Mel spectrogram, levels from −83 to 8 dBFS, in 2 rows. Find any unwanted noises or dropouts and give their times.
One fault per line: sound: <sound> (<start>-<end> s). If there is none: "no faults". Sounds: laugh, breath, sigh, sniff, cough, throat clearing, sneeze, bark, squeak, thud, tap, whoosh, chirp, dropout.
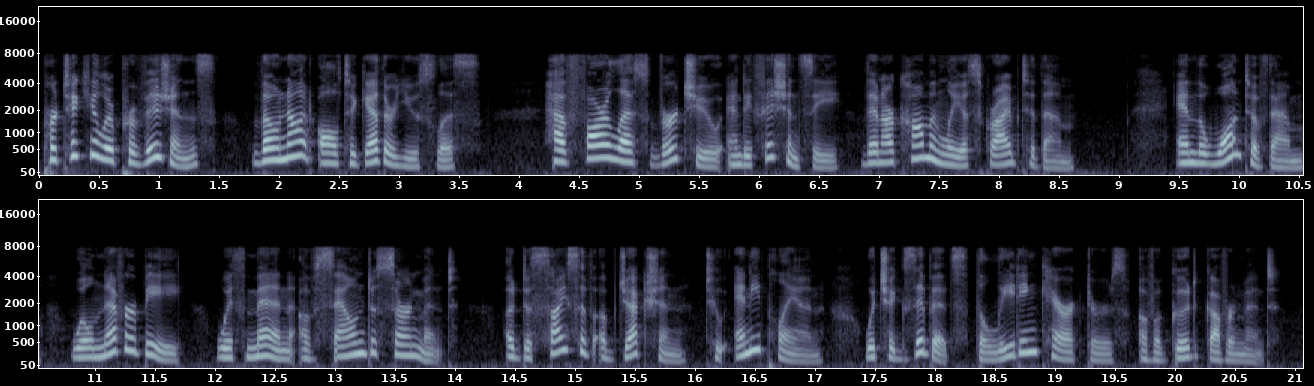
no faults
